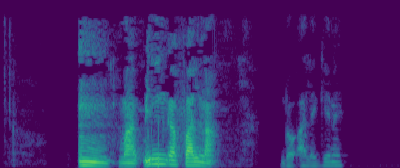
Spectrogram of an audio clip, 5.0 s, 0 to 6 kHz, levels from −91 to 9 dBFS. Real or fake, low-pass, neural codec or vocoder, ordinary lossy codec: real; 5.4 kHz; none; MP3, 24 kbps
